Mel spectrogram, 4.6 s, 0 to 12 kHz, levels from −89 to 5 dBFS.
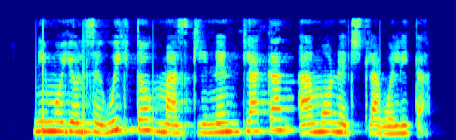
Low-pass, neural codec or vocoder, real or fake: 7.2 kHz; none; real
